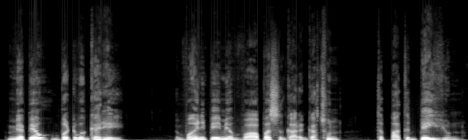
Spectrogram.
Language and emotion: Kashmiri, sad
